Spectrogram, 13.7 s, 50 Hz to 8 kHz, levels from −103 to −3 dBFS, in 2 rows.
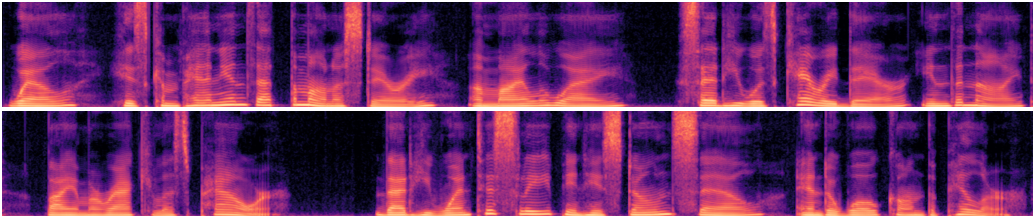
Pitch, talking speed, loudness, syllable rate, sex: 170 Hz, 155 wpm, -19 LUFS, 4.2 syllables/s, female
